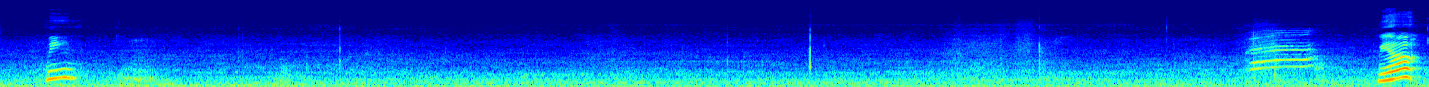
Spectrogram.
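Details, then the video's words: Bean, a pet cat, meowing non-stop at the door while it rained hard: a short rising, harmonic meow near the start, then two more strained meows close together at the end, with quiet room hum and faint voices between. "Grumpy Bean Meowing at the Rain"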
